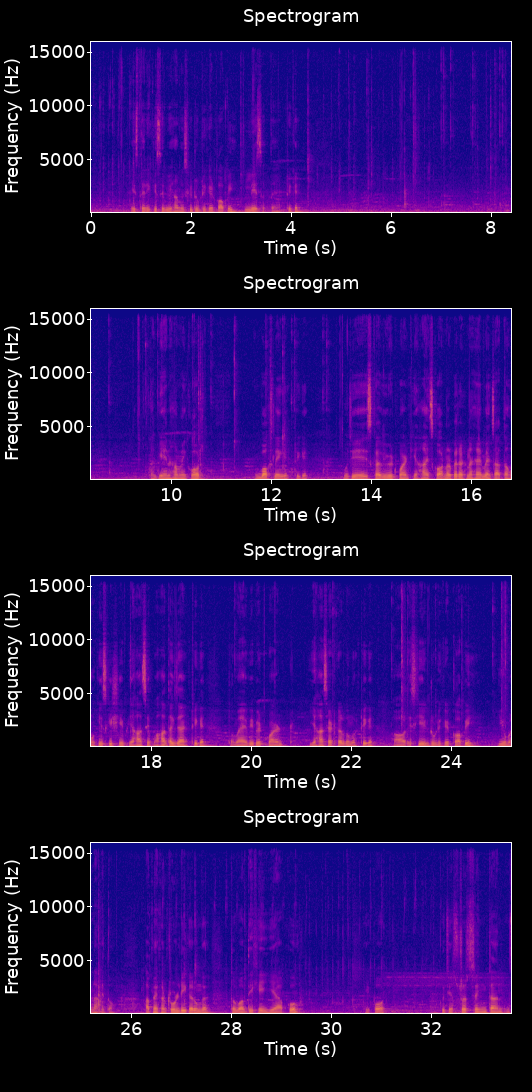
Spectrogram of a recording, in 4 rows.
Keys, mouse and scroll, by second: 4.3 ctrl+z, 5.7 ctrl+shift+z, 6.7 v, 8.0 ctrl+g, 10.4 m, 11.4 shift+click, 12.0-12.7 typing, 22.9 alt+click, 26.5 ctrl+d, 26.6 click.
